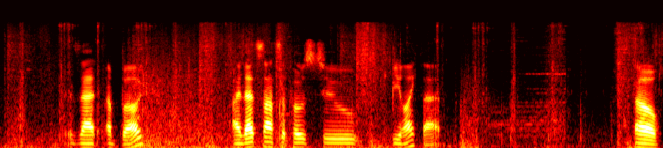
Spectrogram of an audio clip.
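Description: Metal weapons clash and strike in a fight.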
